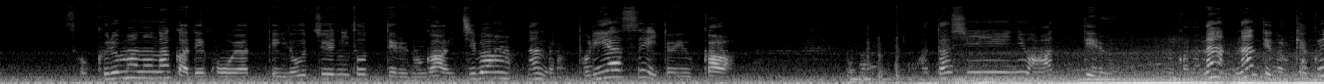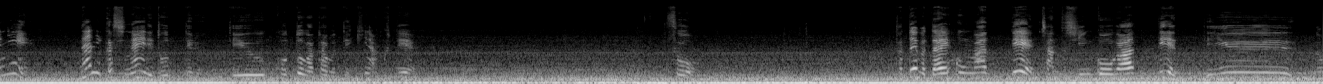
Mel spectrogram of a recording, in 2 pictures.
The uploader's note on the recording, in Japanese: いちばん録音しやすいのが車の中だったということをお話ししています。車の中スタジオ。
